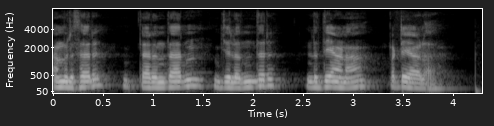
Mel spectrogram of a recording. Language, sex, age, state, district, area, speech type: Punjabi, male, 45-60, Punjab, Tarn Taran, rural, spontaneous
